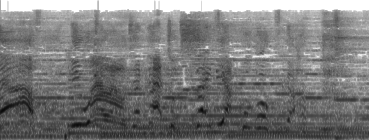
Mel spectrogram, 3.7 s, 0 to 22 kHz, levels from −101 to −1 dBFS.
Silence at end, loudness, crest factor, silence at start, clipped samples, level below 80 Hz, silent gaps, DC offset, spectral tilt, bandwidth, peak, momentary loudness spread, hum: 0 s; -15 LUFS; 14 dB; 0 s; under 0.1%; -40 dBFS; none; under 0.1%; -3.5 dB/octave; 16.5 kHz; 0 dBFS; 8 LU; none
